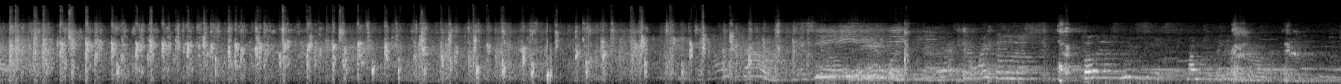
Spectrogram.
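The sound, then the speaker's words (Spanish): A crowd claps at the close of Menuda Voz, a dense burst of rapid applause that fills the first half, then thins out as voices start talking over the last scattered claps. “Un aplauso.”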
